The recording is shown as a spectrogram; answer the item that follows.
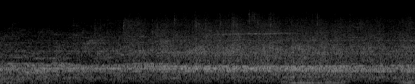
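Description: A large audience applauding in a hall, a steady, fairly quiet patter of many hands.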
